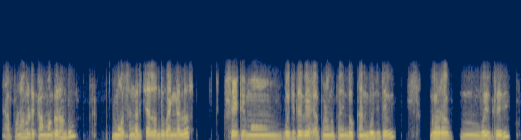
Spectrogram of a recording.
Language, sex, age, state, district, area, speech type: Odia, male, 60+, Odisha, Gajapati, rural, conversation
